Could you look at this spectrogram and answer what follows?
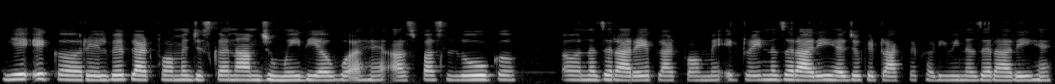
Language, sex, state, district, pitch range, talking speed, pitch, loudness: Hindi, female, Bihar, Jamui, 195-210 Hz, 100 wpm, 205 Hz, -18 LUFS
